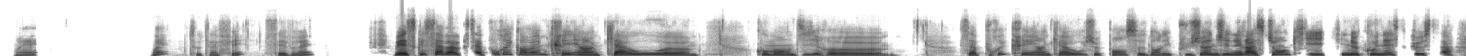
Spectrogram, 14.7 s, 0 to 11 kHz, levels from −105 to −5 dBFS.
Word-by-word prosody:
Ouais. 175 +4 -9 1.1
Ouais! 370 - -5 0.2
Tout - - -14
à - - -10
fait, 285 - -12 0.2
c'est 180 -3 -7
vrai. 170 +2 -7 0.9
Mais 200 0 +9
est-ce 200 - +1
que 275 - +1
ça 275 +1 +6
va 245 -2 +8 0.2
ça 245 - +6
pourrait 305 +6 0
quand 255 -5 +2
même 255 +1 +1
créer 225 +1 +1
un 185 -2 +2
chaos, 215 +3 +2
heu 180 -1 -1 0.6
comment 190 -3 -1
dire, 200 +4 -4
heu 160 -2 -3 0.8
ça 175 - -3
pourrait 255 - -9
créer 225 -9 -3
un 190 -1 -2
chaos, 195 +2 -2
je 195 -4 -7
pense, 195 +4 -6
dans 180 -1 -5
les 175 0 -6
plus 190 +2 -9
jeunes 215 +4 +1
générations 215 +5 +3
qui 215 -6 -4
qui 225 - -1
ne 215 -1 +5
connaissent 220 +2 +1 0.2
que 235 - +3
ça. 220 0 -3
205 Hz, 170 wpm, -21 LUFS, 185-230 Hz, 1.1 s, Mais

